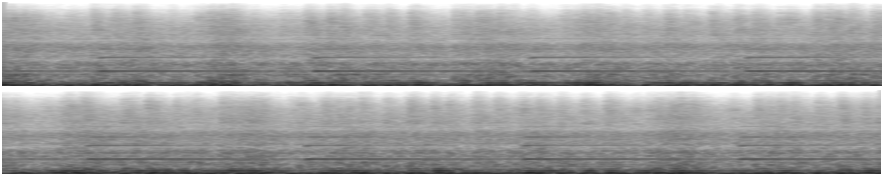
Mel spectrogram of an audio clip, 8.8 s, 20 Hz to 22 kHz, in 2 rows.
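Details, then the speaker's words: 1992 Ford Mustang LX, 434 stroker with MSD ignition, after new Motomaster Eliminator battery replaced a faulty red top causing low-voltage cutoff: starts and settles into a steady, even low idle rumble with a faint intermittent beep; normal start. "All right, well, with that new battery in, that fixes our problem."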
